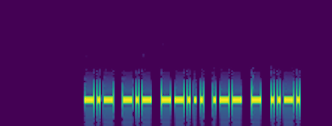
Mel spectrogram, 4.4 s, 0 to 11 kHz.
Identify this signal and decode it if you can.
Morse code, heard as a keyed tone, about 28 wpm, 700 Hz. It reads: KK7WTF
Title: USA Call Signs - 6 Characters - Repeated 2x - 28wpm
